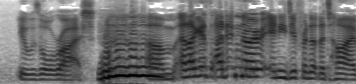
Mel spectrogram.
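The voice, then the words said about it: Australian accent. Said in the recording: “because I'm Australian, at least I'd be semi-entertaining just from ... the accent.”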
